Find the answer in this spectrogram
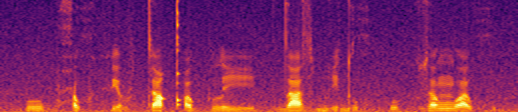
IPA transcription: u b ħ ə xʷ fʲ ɐ v t ə qʼ u kʷ l i | d a z b i d u xʷ kʷ ə kʷ z ɐ ŋʷ a xʷ

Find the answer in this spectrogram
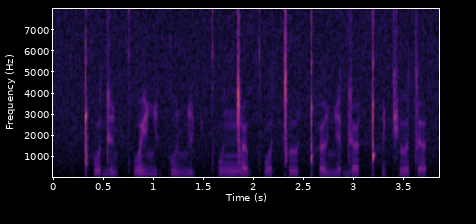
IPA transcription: ǃʰ u d ø ʎ kʷʼ ə j ʎ ɘ k u ʎ ɯ c kʷʼ ɘ ŋ͡ǀ ø kʷʼ ə ǀ ɯ ǃʰ ø ʎ ɘ d ø ǃʰ ə cʰ ɯ t ɘ

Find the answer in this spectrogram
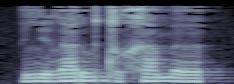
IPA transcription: lʲ ə˨ l a˦ ɾ u˦ d o˨ x a˦ m œ˨

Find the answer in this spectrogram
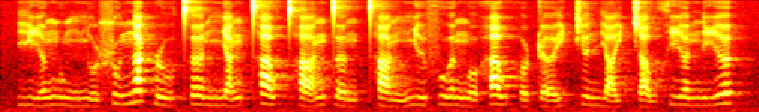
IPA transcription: j i˨˩˨ ə̯ ŋ u˨˩ ŋ ɲ u˨˩˨ ʂ u˧ n a˦˥ k̚ ɹ u˨˩˨ t̪ʰ əː˧ n ɲ a˨˩˦ ŋ t̪ʰ a˧ w t̪ʰ a˨˩˦ ŋ t̪ əː˨˩ ŋ t̪ʰ a˨˩ ŋ ɲ ɨ˧ f u˧ ə̯ ŋ o˨˩ h a˧ w h o˨˩ ʈ əː˨˩˦ j c ɨ˧ n j a˨˩˦ j c a˨˩ w x i˧ ə̯ n i˧˥ ə̯

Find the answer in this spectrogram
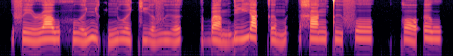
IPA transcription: f e˨˩ ɹ a˧ w h u˨˩˦ ə̯ ɲ ə˨˩ k̚ ɲ u˨˩ ə̯ c i˨˩˨ ə̯ v ɨ˨˩˦ ə̯ | ɓ a˨˩˨ m ɗ i˧˥ j a˦˥ k̚ ʔ ə˨˩˦ m | x a˧ ŋ t̪ ɨ˨˩˦ f o˧ | k ɔ˨˩˦ ʔ ə˧ w

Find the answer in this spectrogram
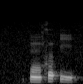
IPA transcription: p õ x ɵ ʔ i

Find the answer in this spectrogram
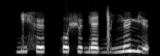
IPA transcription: ɡ i x ø kː o ʃ ø ɡ ɛ ɡ͡ǀ i ŋ ø mʲ ø

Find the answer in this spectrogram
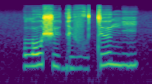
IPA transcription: lˠ o ʃ y ɡ y v o̤ t ø ŋ i

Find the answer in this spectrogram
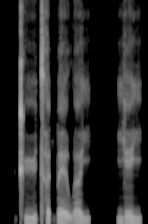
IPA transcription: kʰ yː˨˥ t̪ʰ ɐ˨ t̚ p ɛː˨˩ w ɐ˨ j | j e˨ j

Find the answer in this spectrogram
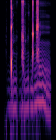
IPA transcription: ɡ͡ǃ ʉ ɡ͡ǁ ʉ d ŋ͡ǁ ĩ

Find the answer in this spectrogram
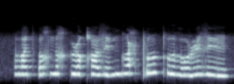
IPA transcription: lˠ ɛ t͡sʼ ɤ χ n ɪ χ k ə˞ qʰ ə˞ z ɪ ŋ ɡ ɤ ħ pʼ ɤ kʼ ɤ l o ɭ ɪ z ɪ

